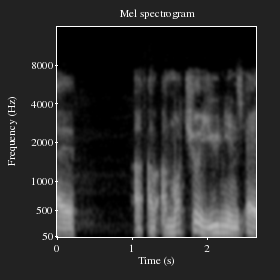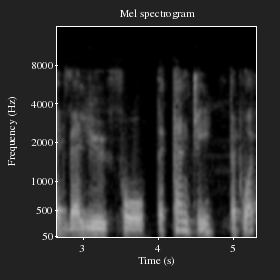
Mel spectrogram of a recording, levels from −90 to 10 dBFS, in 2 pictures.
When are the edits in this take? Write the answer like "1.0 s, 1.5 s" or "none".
3.9 s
